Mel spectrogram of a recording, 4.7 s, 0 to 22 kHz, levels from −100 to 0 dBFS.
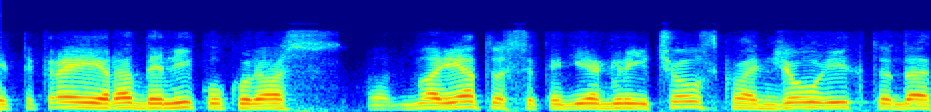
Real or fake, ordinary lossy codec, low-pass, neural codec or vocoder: fake; Opus, 24 kbps; 7.2 kHz; codec, 16 kHz, 1 kbps, X-Codec, HuBERT features, trained on general audio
